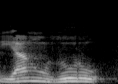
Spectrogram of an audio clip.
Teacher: Berarti yang zu harus tafkhim.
